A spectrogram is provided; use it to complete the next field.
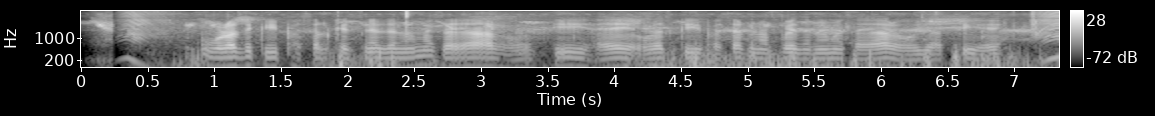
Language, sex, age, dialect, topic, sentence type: Hindi, male, 31-35, Awadhi Bundeli, agriculture, question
